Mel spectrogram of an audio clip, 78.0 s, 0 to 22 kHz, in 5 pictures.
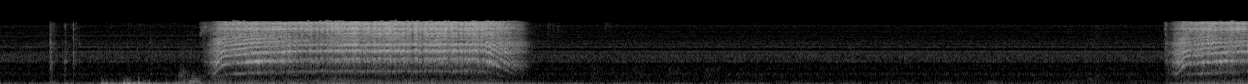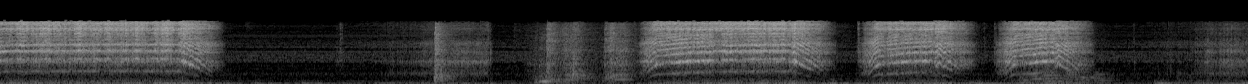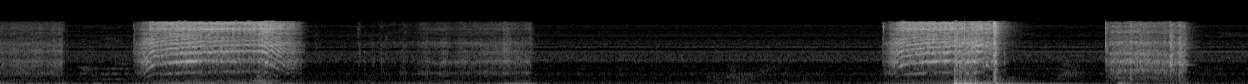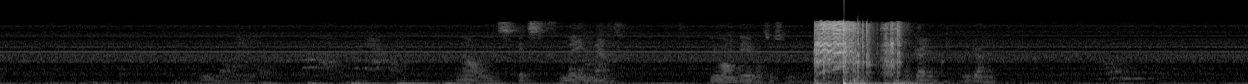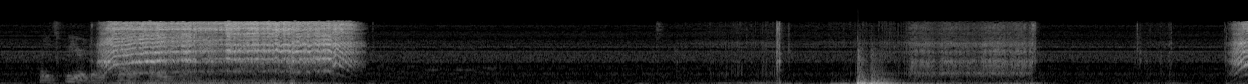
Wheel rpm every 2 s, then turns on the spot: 0, 90, 150, 10, 0, 0, 0, 80, 140, 10, 10, 10, 120, 70, 40, 10, 60, 50, 10, 0, 0, 80, 20, 0, 0, 0, 0, 0, 30, 10, 0, 20, 140, 60, 0, 0, 0, 10, 10.
20-22 30-32 36-38 74-76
